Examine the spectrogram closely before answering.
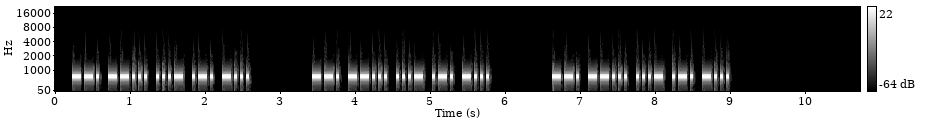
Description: Morse code, heard as a keyed tone, about 30 wpm, 700 Hz. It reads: G7VRB G7VRB G7VRB
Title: DXCC-100 Call Signs - 5 Characters - Repeated 3x - 30wpm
